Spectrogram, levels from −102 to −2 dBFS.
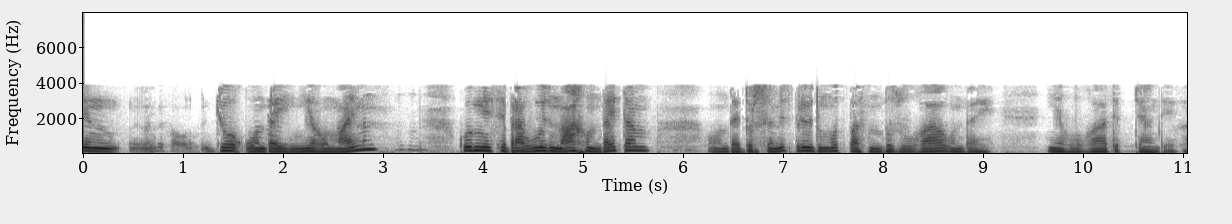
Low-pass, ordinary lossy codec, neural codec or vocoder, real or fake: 7.2 kHz; AAC, 16 kbps; none; real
